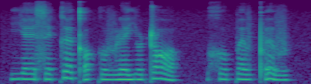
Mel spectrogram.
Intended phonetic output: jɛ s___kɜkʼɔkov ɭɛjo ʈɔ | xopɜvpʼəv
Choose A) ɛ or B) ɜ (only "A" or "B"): A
